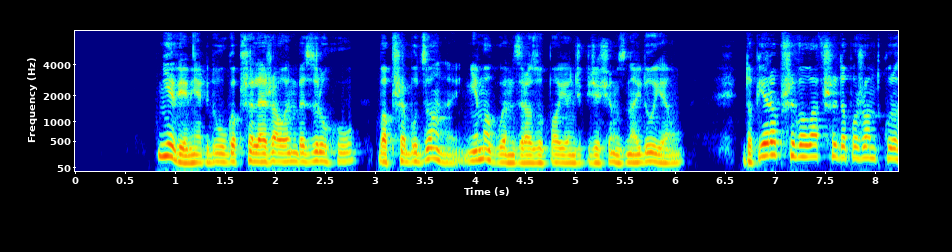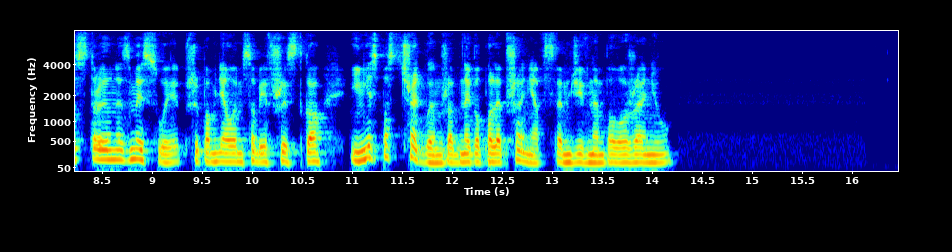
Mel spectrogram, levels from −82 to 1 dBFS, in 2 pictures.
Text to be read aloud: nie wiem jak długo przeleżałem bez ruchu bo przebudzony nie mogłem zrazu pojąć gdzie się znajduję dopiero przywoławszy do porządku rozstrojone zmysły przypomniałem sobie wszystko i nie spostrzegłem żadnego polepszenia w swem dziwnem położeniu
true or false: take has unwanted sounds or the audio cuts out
false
